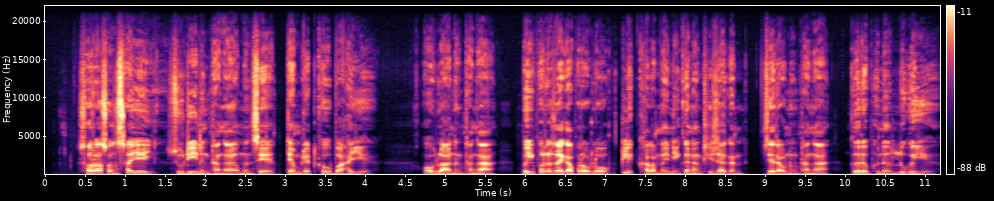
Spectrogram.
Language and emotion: Bodo, neutral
